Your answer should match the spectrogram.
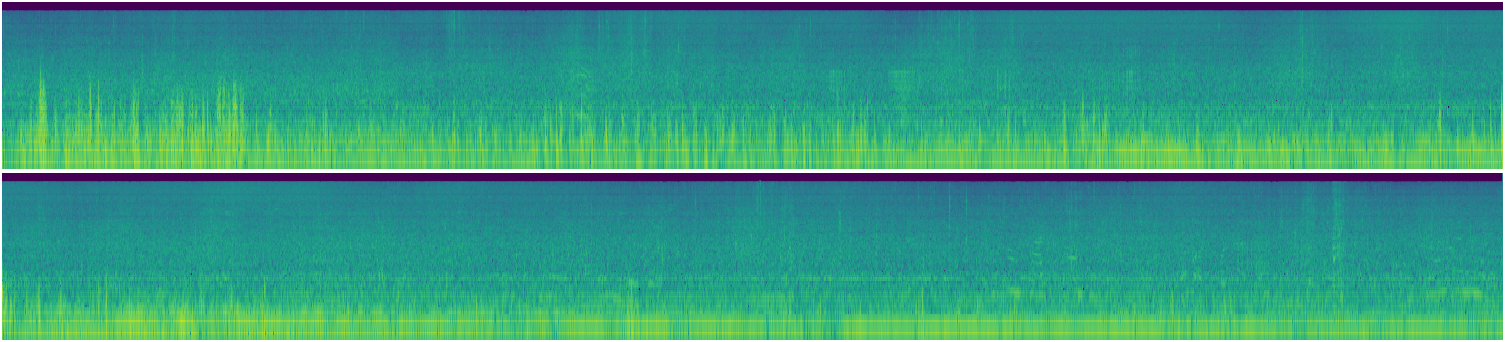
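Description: A small motor boat's engine runs at low speed as a steady low drone, its pitch shifting slightly a little after halfway. Wind buffets the microphone in the first few seconds.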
